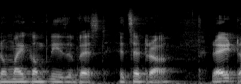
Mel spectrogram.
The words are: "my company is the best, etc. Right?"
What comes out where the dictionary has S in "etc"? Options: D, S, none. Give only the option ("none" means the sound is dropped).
S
